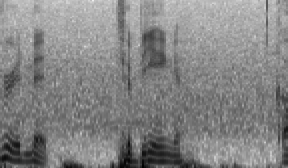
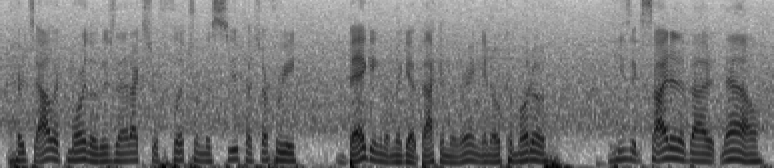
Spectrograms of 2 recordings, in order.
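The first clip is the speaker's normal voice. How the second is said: normal talking voice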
